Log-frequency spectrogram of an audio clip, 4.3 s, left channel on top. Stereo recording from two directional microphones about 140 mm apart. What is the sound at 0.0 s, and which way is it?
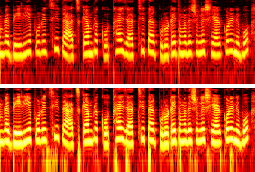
Speech, 35° right (ahead or behind).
